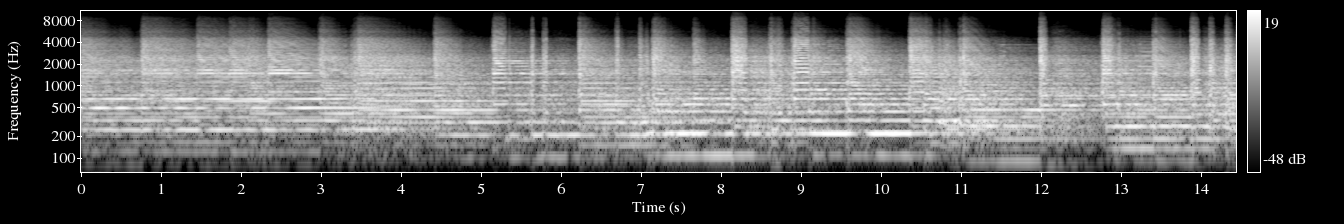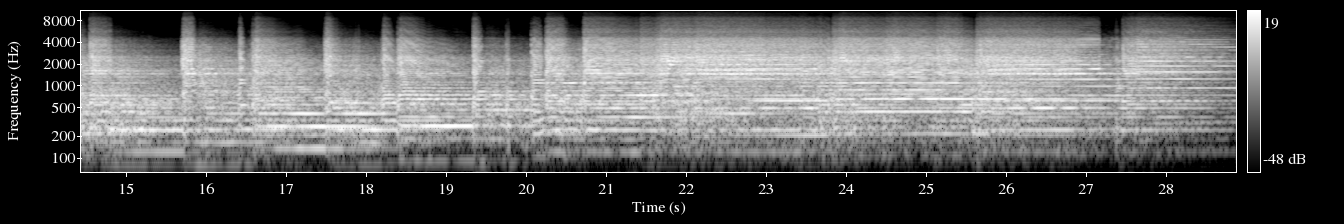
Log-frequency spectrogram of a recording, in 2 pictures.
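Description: An electric guitar with overdrive distortion, more dirt being dialed in, and reverb plays a continuous, gritty riff for about half a minute. It is loud, with steady strummed attacks and a light wash of effects. No one speaks.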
